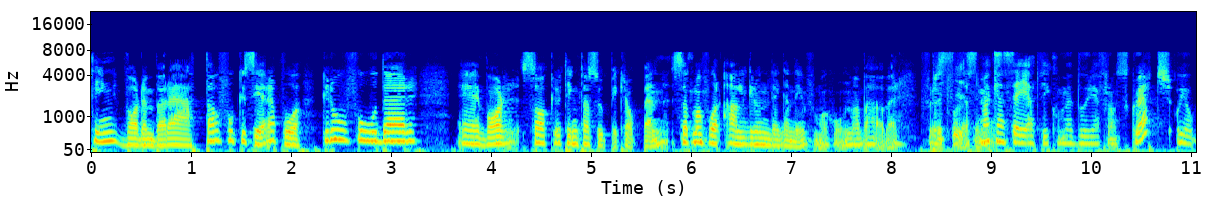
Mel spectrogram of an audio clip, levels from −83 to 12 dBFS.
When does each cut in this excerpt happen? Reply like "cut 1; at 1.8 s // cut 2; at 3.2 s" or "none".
none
